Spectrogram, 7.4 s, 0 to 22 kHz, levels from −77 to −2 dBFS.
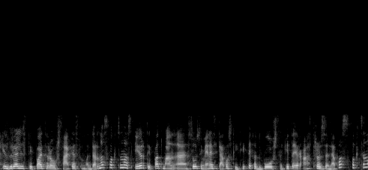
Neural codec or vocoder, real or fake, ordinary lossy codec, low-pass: codec, 16 kHz, 4 kbps, X-Codec, WavLM features, trained on Multilingual LibriSpeech; fake; Opus, 64 kbps; 7.2 kHz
